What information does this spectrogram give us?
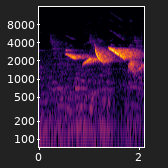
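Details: Green-winged saltator singing its currucutil boi style song at waking: a loud, clear whistled phrase of slurred notes, some falling and some rising, ending on a long, bright downslurred whistle over a quiet background.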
